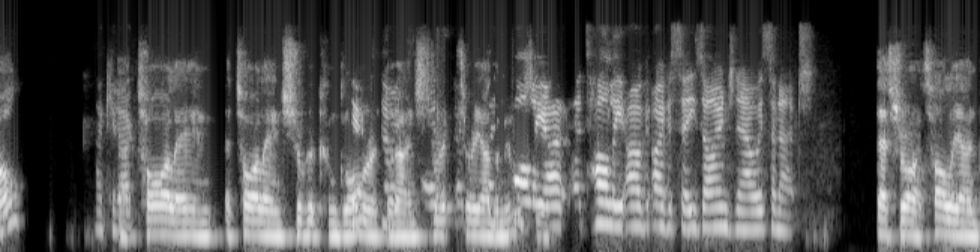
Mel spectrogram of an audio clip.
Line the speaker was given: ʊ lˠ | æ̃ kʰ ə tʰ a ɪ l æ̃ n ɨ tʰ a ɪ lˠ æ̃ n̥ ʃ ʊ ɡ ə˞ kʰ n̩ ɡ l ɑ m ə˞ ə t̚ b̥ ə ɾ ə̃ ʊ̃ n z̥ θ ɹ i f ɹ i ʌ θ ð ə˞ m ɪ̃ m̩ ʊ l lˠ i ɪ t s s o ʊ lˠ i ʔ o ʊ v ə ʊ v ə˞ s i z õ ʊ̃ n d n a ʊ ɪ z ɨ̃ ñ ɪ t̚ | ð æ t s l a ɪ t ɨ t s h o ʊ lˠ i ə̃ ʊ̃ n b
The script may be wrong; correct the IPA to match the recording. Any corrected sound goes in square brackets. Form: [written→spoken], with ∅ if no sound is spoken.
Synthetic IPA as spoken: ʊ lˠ | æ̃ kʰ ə tʰ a ɪ l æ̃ n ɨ tʰ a ɪ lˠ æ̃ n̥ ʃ ʊ ɡ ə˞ kʰ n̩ ɡ l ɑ m ə˞ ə t̚ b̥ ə ɾ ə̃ ʊ̃ n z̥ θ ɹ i [f→θ] ɹ i ʌ [θ→∅] ð ə˞ m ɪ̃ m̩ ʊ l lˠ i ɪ t s [s→h] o ʊ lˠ i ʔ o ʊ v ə ʊ v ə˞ s i z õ ʊ̃ n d n a ʊ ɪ z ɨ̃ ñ ɪ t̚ | ð æ t s [l→ɹ] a ɪ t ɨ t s h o ʊ lˠ i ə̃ ʊ̃ n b

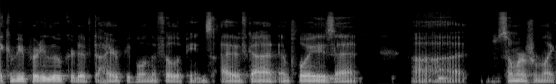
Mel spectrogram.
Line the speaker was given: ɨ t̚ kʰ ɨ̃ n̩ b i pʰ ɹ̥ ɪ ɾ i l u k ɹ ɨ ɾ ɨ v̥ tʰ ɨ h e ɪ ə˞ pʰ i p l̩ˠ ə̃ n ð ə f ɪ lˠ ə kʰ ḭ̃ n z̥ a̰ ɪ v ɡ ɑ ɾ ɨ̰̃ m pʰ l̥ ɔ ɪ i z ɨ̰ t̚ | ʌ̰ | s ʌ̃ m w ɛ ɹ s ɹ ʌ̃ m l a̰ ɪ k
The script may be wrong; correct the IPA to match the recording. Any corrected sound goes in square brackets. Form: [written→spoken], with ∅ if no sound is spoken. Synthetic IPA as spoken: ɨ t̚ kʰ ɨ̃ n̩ b i pʰ ɹ̥ ɪ ɾ i l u k ɹ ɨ ɾ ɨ v̥ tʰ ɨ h [e→a] ɪ ə˞ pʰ i p l̩ˠ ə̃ n ð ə f ɪ lˠ ə [kʰ→pʰ] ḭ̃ n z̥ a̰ ɪ v ɡ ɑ ɾ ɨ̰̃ m pʰ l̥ ɔ ɪ i z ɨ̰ t̚ | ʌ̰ | s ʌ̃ m w ɛ ɹ [s→f] ɹ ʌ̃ m l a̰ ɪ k

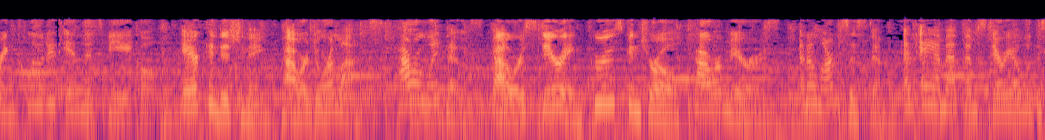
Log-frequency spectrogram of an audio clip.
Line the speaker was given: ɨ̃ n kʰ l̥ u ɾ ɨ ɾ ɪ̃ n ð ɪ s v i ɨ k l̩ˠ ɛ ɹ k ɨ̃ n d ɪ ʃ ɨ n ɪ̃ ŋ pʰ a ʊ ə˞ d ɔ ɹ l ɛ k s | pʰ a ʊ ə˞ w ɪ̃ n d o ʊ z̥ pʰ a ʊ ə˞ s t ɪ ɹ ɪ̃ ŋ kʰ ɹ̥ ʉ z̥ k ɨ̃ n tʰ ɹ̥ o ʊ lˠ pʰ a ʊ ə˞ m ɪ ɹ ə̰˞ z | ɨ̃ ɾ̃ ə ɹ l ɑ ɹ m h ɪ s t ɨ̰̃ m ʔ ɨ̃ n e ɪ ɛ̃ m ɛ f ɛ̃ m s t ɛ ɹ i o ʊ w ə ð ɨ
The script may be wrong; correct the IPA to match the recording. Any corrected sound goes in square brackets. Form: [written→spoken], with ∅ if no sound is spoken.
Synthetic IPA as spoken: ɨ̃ n kʰ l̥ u ɾ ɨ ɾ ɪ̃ n ð ɪ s v i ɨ k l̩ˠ ɛ ɹ k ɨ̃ n d ɪ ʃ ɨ n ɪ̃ ŋ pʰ a ʊ ə˞ d ɔ ɹ l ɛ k s | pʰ a ʊ ə˞ w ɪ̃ n d o ʊ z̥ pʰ a ʊ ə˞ s t ɪ ɹ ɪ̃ ŋ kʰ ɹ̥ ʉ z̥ k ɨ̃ n tʰ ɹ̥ o ʊ lˠ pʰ a ʊ ə˞ m ɪ ɹ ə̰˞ z | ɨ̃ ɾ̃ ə [ɹ→∅] l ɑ ɹ m [h→s] ɪ s t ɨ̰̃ m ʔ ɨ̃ n e ɪ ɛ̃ m ɛ f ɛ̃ m s t ɛ ɹ i o ʊ w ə ð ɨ

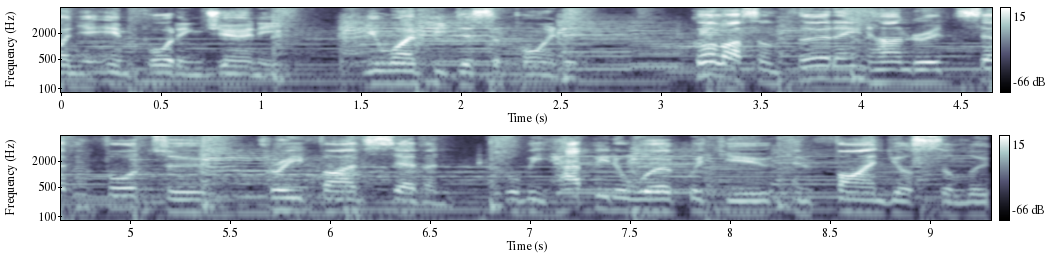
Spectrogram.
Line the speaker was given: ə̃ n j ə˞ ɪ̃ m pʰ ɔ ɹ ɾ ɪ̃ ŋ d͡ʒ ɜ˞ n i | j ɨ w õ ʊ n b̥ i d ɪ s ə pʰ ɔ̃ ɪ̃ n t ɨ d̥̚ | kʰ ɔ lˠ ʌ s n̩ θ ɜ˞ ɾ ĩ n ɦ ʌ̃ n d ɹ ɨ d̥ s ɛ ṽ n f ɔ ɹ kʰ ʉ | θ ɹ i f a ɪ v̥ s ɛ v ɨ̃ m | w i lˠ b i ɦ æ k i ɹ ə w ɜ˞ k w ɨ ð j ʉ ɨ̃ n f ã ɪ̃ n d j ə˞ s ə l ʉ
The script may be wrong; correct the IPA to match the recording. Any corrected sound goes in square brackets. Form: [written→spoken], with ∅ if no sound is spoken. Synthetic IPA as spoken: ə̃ n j ə˞ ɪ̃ m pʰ ɔ ɹ ɾ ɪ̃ ŋ d͡ʒ ɜ˞ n i | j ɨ w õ [ʊ→ʊ̃] n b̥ i d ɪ s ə pʰ ɔ̃ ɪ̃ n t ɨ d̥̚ | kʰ ɔ lˠ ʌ s n̩ θ ɜ˞ ɾ ĩ n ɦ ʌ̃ n d ɹ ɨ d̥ s ɛ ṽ n f ɔ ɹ [kʰ→tʰ] ʉ | θ ɹ i f a ɪ v̥ s ɛ v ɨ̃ [m→n] | w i lˠ b i ɦ æ [k→p] i [ɹ→ɾ] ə w ɜ˞ k w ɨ ð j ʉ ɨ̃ n f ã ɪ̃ n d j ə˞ s ə l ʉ

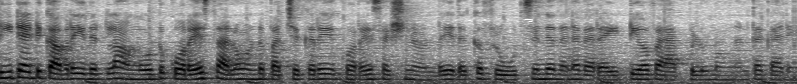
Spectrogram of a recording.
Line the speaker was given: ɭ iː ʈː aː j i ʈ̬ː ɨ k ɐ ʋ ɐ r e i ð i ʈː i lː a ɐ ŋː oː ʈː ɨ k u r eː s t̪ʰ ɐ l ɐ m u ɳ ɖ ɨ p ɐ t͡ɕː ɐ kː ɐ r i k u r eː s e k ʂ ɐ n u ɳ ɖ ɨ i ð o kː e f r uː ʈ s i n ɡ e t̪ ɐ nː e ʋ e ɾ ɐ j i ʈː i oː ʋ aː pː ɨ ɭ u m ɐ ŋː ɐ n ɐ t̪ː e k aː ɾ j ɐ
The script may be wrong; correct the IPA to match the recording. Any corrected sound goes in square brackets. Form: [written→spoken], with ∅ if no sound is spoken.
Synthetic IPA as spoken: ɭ iː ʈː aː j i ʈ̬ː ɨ k ɐ ʋ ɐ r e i ð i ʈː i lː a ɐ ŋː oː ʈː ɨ k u r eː s t̪ʰ ɐ l ɐ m u ɳ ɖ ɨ p ɐ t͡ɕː ɐ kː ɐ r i k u r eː s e k ʂ ɐ n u ɳ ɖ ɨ i ð o kː e f r uː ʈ s i n [ɡ→d] e t̪ ɐ nː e ʋ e ɾ ɐ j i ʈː i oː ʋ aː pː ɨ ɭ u m ɐ ŋː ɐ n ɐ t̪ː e k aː ɾ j ɐ

